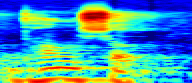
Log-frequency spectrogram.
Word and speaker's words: ধ্বংস: এভাবে ধ বং অনশ্বর ধং স ওকারের স ধ্বংস। এখানেও একটি মনে মনে এরকম ওকার ধরবেন। যদিও এখানে ওকার নেই কিন্তু মনে মনে ওকার ধরে পড়তে হবে।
